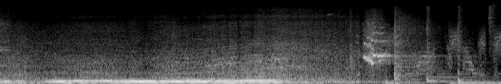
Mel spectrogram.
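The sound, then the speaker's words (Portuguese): The 150-horsepower engine of a new Volkswagen Polo GTS hatchback revs hard as it accelerates at Velocitar, its rising drone loud for about three seconds before easing off, followed by brief tire noise and clattering. “Estamos aqui no Velocitar, onde a gente acelerou o novo Polo GTS.”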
